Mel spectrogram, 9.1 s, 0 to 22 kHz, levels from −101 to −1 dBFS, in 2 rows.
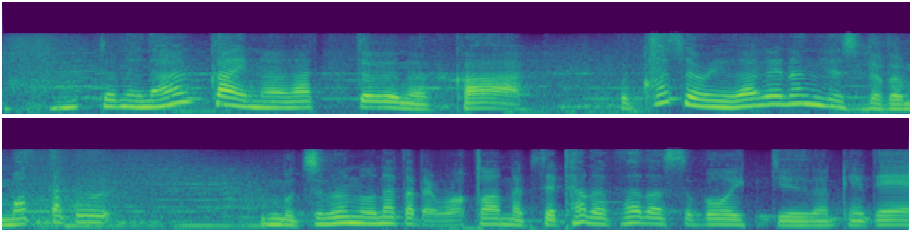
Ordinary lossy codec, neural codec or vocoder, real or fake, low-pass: none; codec, 16 kHz, 0.5 kbps, X-Codec, HuBERT features, trained on balanced general audio; fake; none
